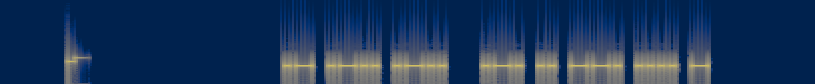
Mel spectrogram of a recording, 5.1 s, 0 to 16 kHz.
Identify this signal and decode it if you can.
Morse code, heard as a keyed tone, about 34 wpm, 700 Hz. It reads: ALL RIGHT
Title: Sets of 2 Words 35wpm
